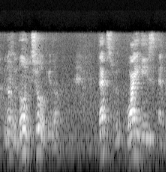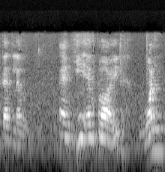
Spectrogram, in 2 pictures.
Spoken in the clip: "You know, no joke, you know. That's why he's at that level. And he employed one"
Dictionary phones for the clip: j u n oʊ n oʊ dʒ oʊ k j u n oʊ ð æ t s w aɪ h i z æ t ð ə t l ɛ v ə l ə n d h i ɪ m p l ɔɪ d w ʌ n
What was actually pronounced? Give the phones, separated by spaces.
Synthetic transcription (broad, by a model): j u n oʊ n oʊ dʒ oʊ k j u n oʊ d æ t s w aɪ h i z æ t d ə t l ɛ v ə l ə n d h i ɪ m p l ɔɪ d w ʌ n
